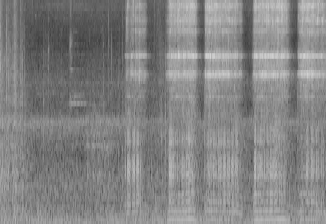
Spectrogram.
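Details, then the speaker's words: Trailblazer/Envoy wheel hub removed during hub replacement, spun by hand: uneven rough bursts with a ringing, almost musical whir from the rusty worn bearing; a new hub is silent. "it's not supposed to sound like that it sounds like it's trying to make a musical it's like it sounds like a new instrument"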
